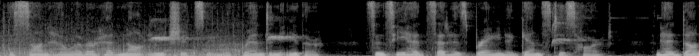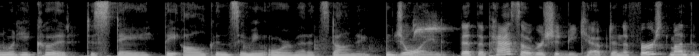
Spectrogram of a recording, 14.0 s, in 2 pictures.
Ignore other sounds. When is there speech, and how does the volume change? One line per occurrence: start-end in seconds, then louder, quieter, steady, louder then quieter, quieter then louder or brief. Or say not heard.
0.1-13.9 steady.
